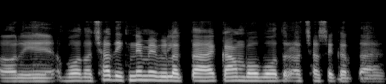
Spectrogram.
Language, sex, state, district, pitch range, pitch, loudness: Hindi, male, Bihar, Jamui, 150-175 Hz, 165 Hz, -19 LUFS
